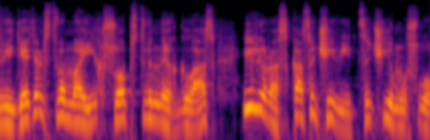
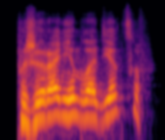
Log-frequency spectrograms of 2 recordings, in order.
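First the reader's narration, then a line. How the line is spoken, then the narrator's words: Laughing woman. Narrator (Russian): она рассмеялась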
